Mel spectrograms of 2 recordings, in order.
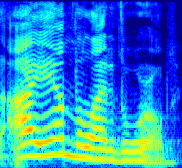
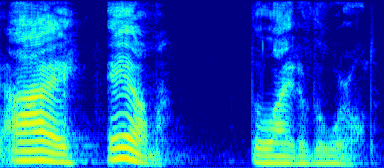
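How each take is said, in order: First: Said in the usual way. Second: "I am" set apart by a pause, the rest much softer and lower; quiet, weighty "I am"; stress on I am. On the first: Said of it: "it's so easy for us to blow right through them". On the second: Shown as a demonstration. Pastor revealing the hidden "I am" statement, hushed and weighty. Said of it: "we don't realize that he was making that statement".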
